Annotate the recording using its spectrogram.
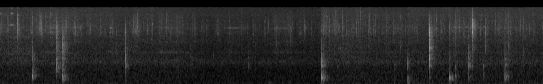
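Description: Spatula scraping thick batter out of a metal mixing bowl into a metal loaf pan: scattered scrapes and clicks, with the loudest knock about six seconds in and several more near the end.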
